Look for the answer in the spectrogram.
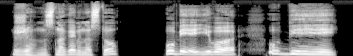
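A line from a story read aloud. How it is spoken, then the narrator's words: Sobbing wife. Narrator (Russian): рыдала жена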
